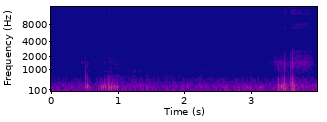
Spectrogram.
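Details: A sleeping Chihuahua snoring. Two low, breathy rasping snores are heard about three seconds apart, the second one louder, with a quiet room between them.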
